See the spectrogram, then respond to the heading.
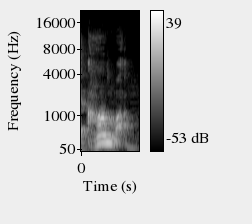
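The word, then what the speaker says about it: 한복: And then you were talking earlier about, did you say hanbok is how you say it, right?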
